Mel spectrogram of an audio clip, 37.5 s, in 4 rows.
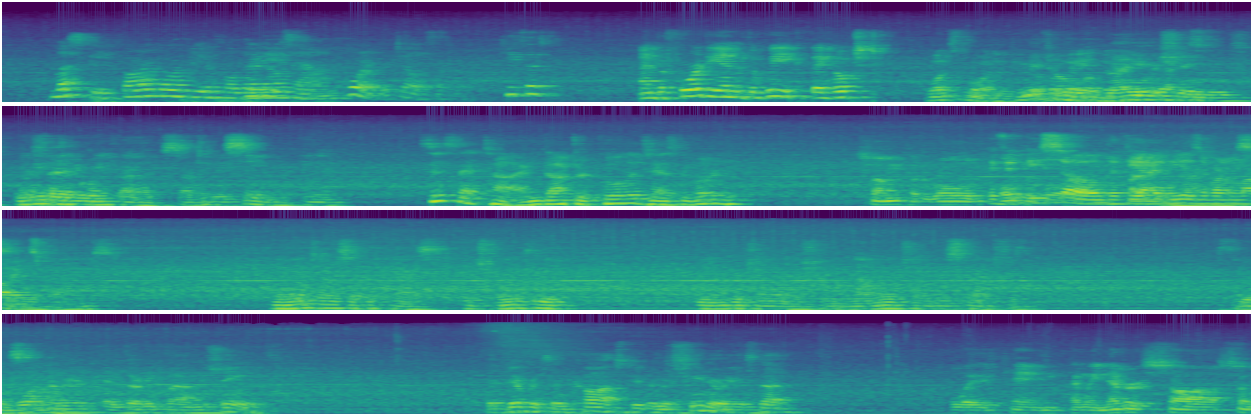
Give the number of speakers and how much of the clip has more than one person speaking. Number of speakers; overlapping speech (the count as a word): nine, about 16%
